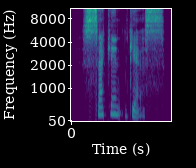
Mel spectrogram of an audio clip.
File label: "second-guess", english spelling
